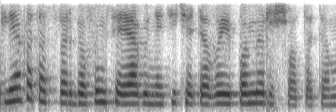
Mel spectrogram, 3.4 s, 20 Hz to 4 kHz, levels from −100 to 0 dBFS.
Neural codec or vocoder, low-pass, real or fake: none; 3.6 kHz; real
